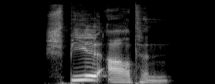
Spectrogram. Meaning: plural of Spielart
- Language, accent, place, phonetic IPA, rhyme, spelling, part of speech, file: German, Germany, Berlin, [ˈʃpiːlˌʔaːɐ̯tn̩], -iːlʔaːɐ̯tn̩, Spielarten, noun, De-Spielarten.ogg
